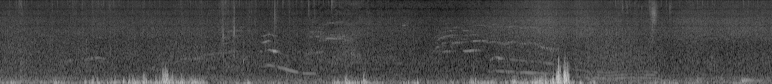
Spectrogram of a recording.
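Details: Cat meowing outdoors on a windy late afternoon. Several drawn-out, descending meows come in the middle, followed by a cluster of wavering, overlapping meows, over steady low rumbling wind gusts.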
